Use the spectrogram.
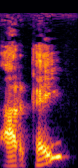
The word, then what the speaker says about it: arXiv: second example is archive it is spelled as arXiv but pronounced as archive that was started in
